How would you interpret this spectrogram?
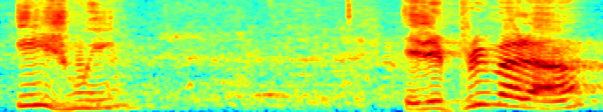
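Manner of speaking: ordinary talk, nothing marked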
